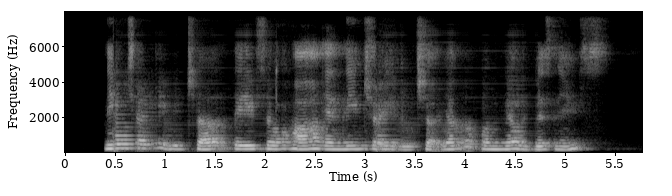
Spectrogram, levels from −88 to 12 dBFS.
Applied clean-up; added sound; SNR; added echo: neural mask model DeepFilterNet 3.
